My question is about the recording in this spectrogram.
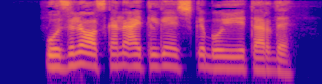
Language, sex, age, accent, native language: Uzbek, male, 12-17, Sirdaryo, Uzbek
